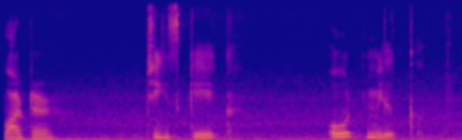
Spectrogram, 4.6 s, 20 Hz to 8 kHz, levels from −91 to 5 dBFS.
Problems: constant background noise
